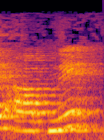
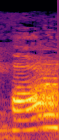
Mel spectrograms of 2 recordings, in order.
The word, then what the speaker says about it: are: अब अगला देखते हैं ARE, इसे हम प्रोनाउंस करते हैं आ या फिर आर। फर्क क्या है? वही ब्रिटिश और अमेरिकन का। यूजुअली ब्रिटिश इंग्लिश में र प्रोनाउंस नहीं किया जाता, तो यहाँ पे आर नहीं बोलेंगे, यहाँ पे आर साइलेंट होगा और आ को थोड़ा खींच के बोलेंगे, आ, ठीक है। और वही अमेरिकन इंग्लिश में र प्रॉपर्ली प्रोनाउंस किया जाता है तो क्या बोलेंगे? आर, ठीक है।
